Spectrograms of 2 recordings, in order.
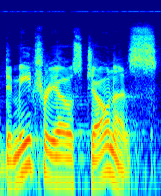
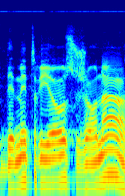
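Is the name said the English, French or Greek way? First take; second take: English; French. First: The name is said with English pronunciation. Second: The name is said with French pronunciation. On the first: He is singing for English speakers. "Si je chante pour des anglophones" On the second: He is singing for French speakers. "Quand je chante pour des francophones"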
